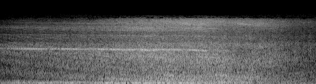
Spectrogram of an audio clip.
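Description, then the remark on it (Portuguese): A jet airplane's turbine engine roars loudly and steadily, a broad whooshing rumble with a thin high whine, swelling slightly in the middle and easing toward the end, with no voices. “Você já deve ter ouvido de perto o barulho de uma turbina de avião a jato.”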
